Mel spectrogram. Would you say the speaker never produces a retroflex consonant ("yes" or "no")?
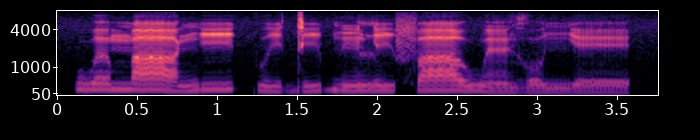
yes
